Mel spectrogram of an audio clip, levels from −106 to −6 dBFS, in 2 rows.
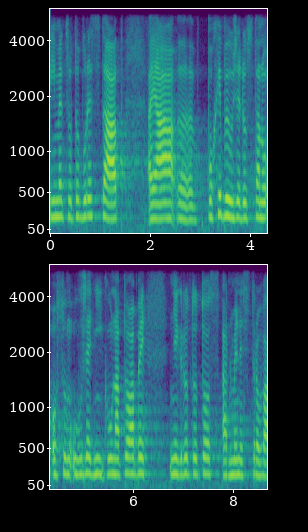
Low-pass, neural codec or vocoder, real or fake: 5.4 kHz; vocoder, 22.05 kHz, 80 mel bands, WaveNeXt; fake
